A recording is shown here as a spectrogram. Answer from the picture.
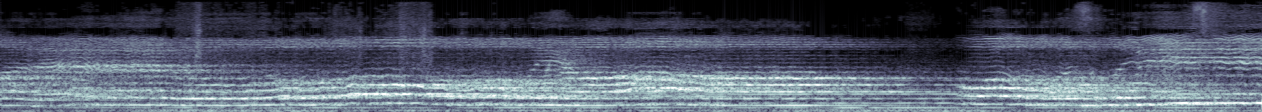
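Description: Low voices chanting a slow, sustained melody over a steady held drone, with a short dip about nine and a half seconds in before the chant resumes.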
